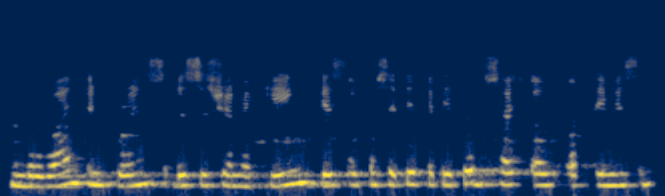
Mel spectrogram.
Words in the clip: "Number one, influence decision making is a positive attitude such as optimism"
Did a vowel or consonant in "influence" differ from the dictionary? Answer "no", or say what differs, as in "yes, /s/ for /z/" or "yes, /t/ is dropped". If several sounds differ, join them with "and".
no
